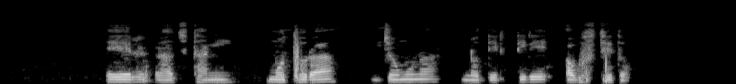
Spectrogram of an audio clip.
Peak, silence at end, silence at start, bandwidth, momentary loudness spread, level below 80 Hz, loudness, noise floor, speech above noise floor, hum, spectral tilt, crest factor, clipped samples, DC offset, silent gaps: -2 dBFS; 1.05 s; 1.05 s; 7.2 kHz; 13 LU; -56 dBFS; -19 LUFS; -76 dBFS; 58 dB; none; -7.5 dB/octave; 18 dB; under 0.1%; under 0.1%; none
